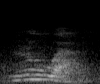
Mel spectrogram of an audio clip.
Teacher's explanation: lua, que a sílaba tônica é o lu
